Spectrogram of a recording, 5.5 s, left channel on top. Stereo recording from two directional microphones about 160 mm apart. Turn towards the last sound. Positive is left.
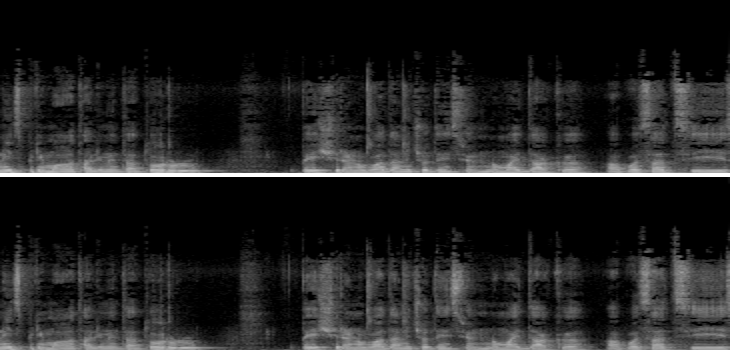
turn(degrees=-15)  # may be behind; listen again after turning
